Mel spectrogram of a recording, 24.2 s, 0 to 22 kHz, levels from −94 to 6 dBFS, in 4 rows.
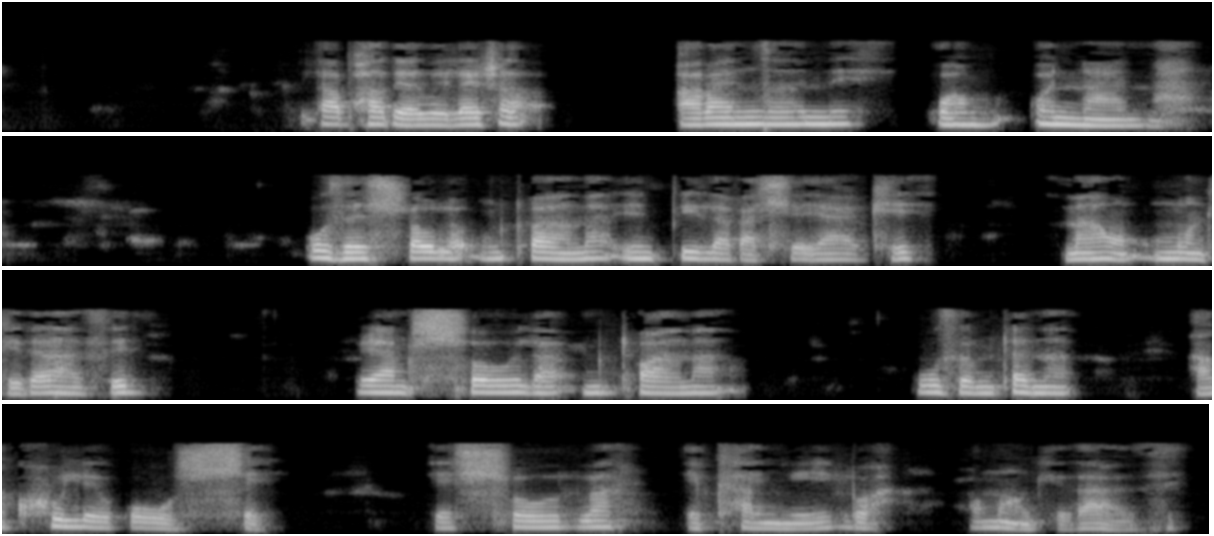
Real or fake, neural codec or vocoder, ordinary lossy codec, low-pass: fake; codec, 16 kHz, 0.8 kbps, ZipCodec; MP3, 32 kbps; 7.2 kHz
